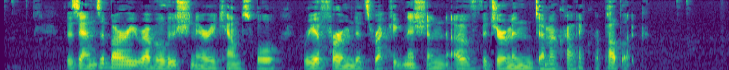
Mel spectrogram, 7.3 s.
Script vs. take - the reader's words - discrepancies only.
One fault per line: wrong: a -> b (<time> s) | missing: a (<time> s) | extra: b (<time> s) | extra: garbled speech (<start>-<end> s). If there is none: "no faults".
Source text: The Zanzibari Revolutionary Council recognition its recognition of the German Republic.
wrong: recognition -> reaffirmed (3.0 s)
extra: Democratic (5.3 s)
